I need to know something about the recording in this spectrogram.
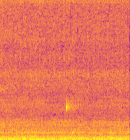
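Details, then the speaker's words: Whirlpool fridge not cooling, compressor at the bottom clicking on with the old part, steady low hum with no start-up; stalled compressor from a bad overload relay or capacitor. "that's really the indicator that one or these two pieces are bad and there it goes so if you're hearing that guys that's going to be your indicator that either your capacitor i'm sorry or your capacitor or your overload relay or bad"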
